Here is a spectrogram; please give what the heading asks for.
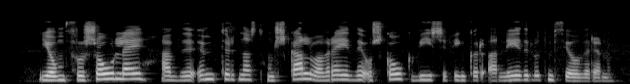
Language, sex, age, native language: Icelandic, female, 30-39, Icelandic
